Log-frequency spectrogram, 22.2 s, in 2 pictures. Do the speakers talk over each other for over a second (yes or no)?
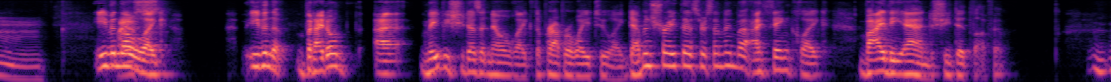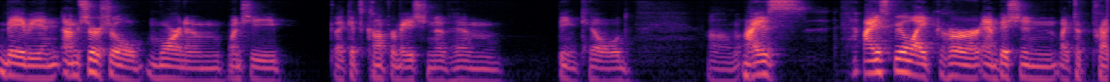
no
